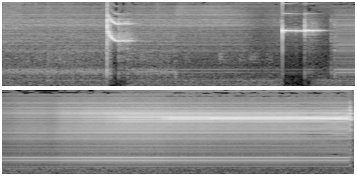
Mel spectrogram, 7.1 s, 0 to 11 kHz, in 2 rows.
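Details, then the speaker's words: 1960s Gibson GA-5 Skylark tube guitar amp, volume around nine to ten: a steady high-pitched squeal that stops when the first 6EU7 preamp tube is grabbed, pointing to a bad microphonic preamp tube. "hear that high-pitched squeal [Music] that's what it's that's what it's doing when it's more or less all the way up about between maybe nine and ten on the volume dial"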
